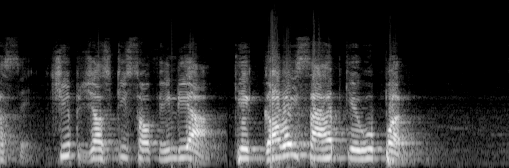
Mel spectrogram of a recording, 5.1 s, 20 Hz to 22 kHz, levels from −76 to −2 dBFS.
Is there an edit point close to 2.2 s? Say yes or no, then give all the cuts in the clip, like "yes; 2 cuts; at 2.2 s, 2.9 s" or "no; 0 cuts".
yes; 1 cut; at 2.2 s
